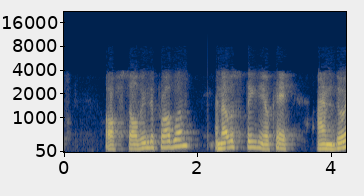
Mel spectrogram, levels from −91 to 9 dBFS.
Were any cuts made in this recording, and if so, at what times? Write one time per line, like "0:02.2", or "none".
0:02.1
